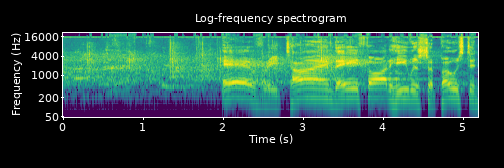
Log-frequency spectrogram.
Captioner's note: audience laughing and clapping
